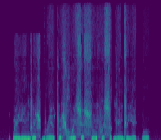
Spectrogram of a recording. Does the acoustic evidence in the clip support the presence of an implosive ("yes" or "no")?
no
